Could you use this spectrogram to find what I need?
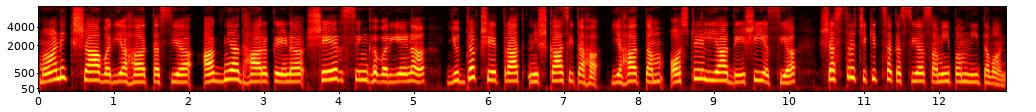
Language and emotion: Sanskrit, neutral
